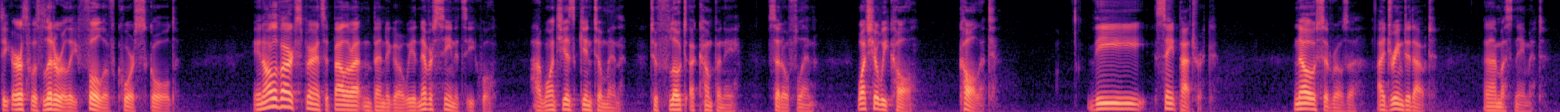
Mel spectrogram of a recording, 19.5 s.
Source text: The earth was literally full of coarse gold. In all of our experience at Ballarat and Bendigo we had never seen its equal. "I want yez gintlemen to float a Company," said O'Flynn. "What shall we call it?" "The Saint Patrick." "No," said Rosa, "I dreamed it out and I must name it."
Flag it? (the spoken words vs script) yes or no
yes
